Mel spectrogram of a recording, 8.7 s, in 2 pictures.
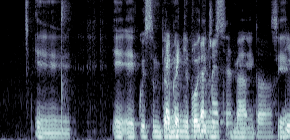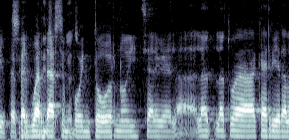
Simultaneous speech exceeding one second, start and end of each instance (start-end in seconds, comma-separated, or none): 2.5-5.7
